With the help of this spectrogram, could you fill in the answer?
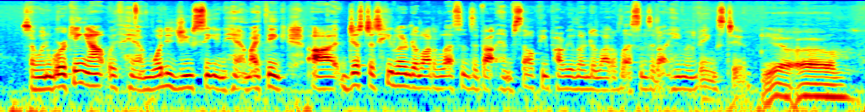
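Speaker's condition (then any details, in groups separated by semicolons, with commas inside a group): No condition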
